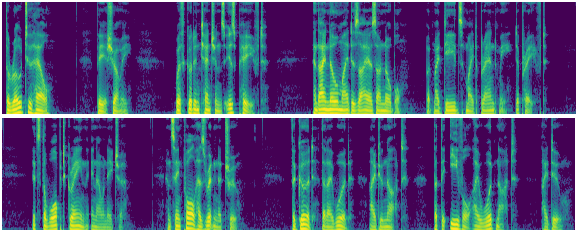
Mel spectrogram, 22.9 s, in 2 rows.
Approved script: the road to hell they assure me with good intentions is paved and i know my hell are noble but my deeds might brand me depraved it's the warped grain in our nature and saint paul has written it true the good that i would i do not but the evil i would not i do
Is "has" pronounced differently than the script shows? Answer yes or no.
no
